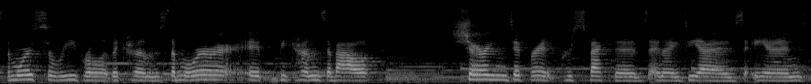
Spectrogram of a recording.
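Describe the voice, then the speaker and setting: A woman speaking as an interview guest, reflecting earnestly on her work as a speaker and retreat host, sometimes speeding up and sometimes slowing down. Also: mid-range voice. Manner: earnest, with quick and slow stretches, laughs easily.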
